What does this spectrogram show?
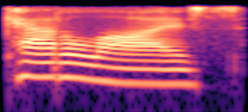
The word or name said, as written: catalyze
